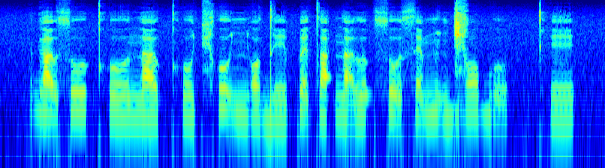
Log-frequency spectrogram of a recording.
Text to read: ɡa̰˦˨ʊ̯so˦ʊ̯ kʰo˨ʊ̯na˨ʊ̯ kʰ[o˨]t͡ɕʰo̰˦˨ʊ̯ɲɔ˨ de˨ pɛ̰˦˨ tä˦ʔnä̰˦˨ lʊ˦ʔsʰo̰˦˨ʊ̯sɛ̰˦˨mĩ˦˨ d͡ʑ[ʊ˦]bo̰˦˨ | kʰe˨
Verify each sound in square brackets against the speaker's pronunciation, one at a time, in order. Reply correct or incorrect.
correct, incorrect: ɔ˦

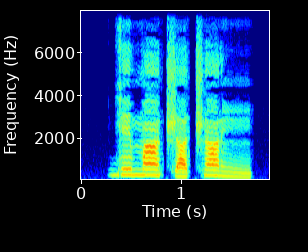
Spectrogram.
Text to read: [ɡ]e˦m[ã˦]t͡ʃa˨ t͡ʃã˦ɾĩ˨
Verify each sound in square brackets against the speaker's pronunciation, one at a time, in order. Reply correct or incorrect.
correct, correct

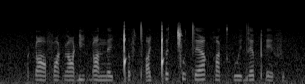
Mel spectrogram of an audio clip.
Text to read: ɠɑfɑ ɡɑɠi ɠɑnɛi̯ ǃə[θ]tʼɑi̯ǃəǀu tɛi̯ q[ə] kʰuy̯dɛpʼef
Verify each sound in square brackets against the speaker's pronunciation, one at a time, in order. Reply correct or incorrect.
incorrect: f, correct

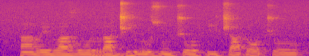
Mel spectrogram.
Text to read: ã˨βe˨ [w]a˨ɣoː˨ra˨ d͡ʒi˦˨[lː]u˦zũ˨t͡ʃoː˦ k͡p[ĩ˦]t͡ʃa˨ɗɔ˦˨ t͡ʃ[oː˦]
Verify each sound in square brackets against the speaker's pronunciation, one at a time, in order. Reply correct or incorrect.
incorrect: β, incorrect: l, incorrect: i˦, correct

